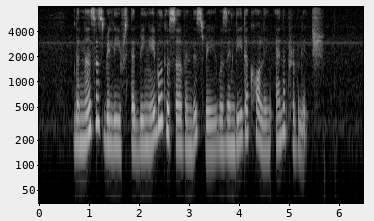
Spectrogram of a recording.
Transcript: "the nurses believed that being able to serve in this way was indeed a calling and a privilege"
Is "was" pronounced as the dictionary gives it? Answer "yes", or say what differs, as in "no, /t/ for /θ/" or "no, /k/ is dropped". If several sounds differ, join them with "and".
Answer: yes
